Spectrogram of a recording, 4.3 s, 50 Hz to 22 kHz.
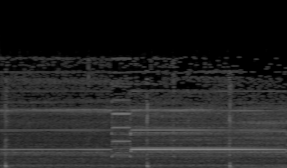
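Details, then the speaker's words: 3D printer bed calibration: sharp extruder clicks over stepper whine as the nozzle sits too close to the bed and squashes the line; backing the nozzle off a few steps stops the clicking. "should start really squashing it now you can hear it clicking so it shows it's a little bit tight"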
